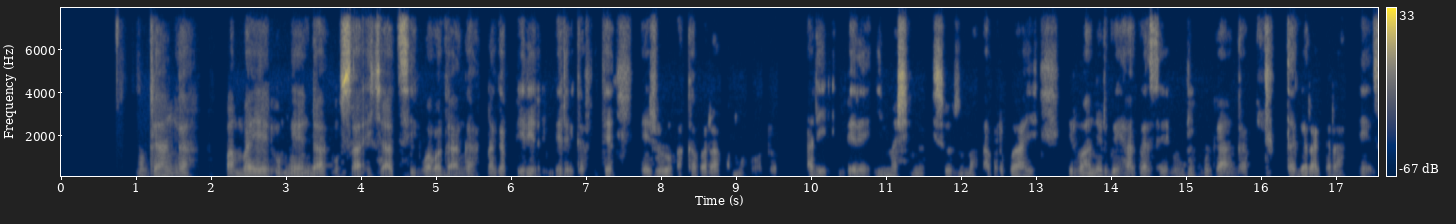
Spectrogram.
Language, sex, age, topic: Kinyarwanda, male, 25-35, health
